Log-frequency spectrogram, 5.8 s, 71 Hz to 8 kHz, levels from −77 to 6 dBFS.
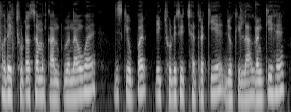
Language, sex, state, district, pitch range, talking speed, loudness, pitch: Hindi, male, Uttar Pradesh, Lalitpur, 135-150 Hz, 225 wpm, -19 LUFS, 145 Hz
